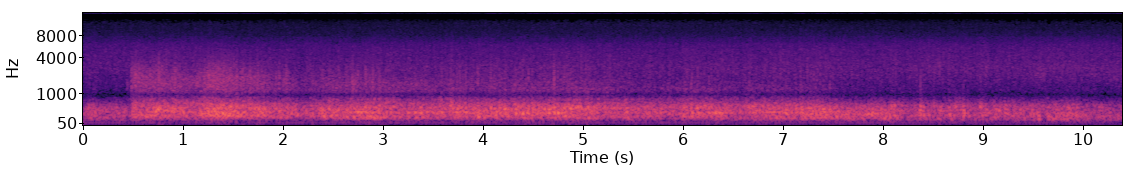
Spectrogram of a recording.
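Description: A thunderstorm rages with a loud, continuous rumbling roar and a steady hiss like heavy rain, sustained for the whole stretch with no voices.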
